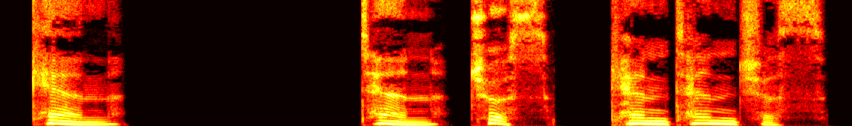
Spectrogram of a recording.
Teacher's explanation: Stress ten and keep chus light.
